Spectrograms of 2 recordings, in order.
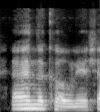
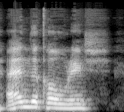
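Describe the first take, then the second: First: Said in the usual way. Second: "the Cornish" said slowly, louder and higher, weight on "the"; correcting himself, he lands "And the Cornish" slow and loud; emphatic correction. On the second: Shown as a demonstration. Ranter fixing his slip, stressing "And the Cornish" slowly and loudly.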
